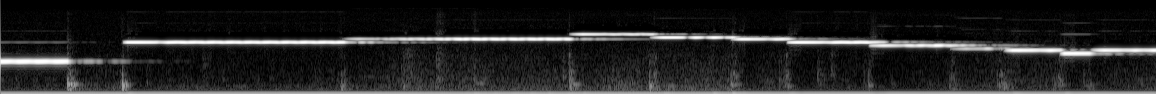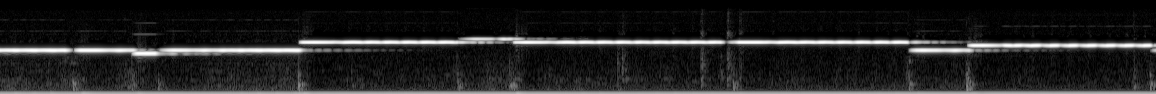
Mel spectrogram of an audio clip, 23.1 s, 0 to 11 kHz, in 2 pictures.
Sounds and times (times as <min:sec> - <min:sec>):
Music: 0:00.0 - 0:23.1.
